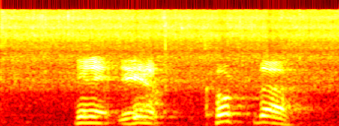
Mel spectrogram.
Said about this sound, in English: So while we're waiting for this ribeye to cook,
